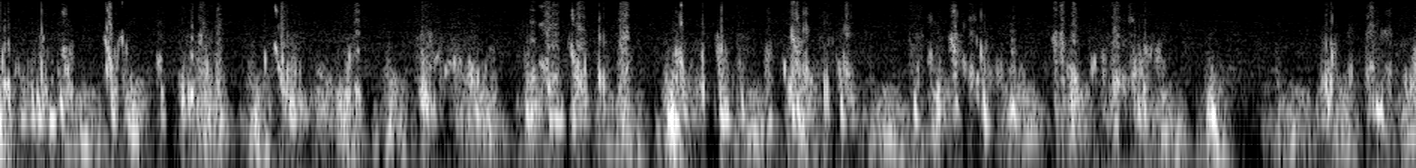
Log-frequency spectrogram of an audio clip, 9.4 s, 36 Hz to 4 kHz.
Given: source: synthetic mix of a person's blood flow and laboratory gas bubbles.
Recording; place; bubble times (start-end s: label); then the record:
Doppler ultrasound of blood flow; precordium
0.00-0.51 s: bubbles
0.67-0.91 s: bubbles
1.03-1.11 s: bubbles
1.19-1.51 s: bubbles
1.73-2.42 s: bubbles
2.76-3.33 s: bubbles
3.49-4.07 s: bubbles
4.11-4.23 s: bubbles
4.42-5.00 s: bubbles
5.09-5.17 s: bubbles
5.20-5.44 s: bubbles
5.46-5.73 s: bubbles
6.06-6.85 s: bubbles
7.00-7.21 s: bubbles
7.25-7.79 s: bubbles
8.77-8.94 s: bubbles
8.98-9.03 s: bubbles
9.09-9.29 s: bubbles
9.33-9.45 s: bubbles
From the record:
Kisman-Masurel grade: 332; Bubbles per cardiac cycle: rolling drumbeat, 9 or more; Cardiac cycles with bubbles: 50 to 99%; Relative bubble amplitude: moderate (0.250 to 0.450); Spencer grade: 3 (all of the cardiac periods contain showers or single bubble signals, but not dominating or overriding the cardiac motion signals); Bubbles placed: anywhere in the cardiac cycle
